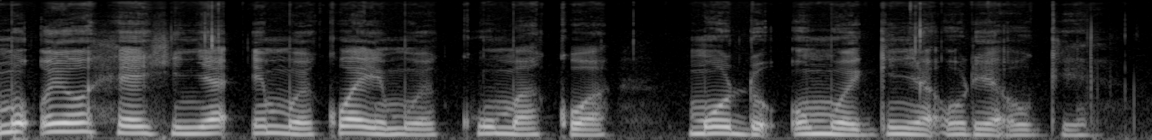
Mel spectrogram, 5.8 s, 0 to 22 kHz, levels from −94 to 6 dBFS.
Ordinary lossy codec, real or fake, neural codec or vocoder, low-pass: none; fake; vocoder, 44.1 kHz, 128 mel bands every 512 samples, BigVGAN v2; none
